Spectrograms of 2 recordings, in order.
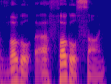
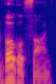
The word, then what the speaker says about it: Vogelsong: The V's are pronounced like F's, I found out, and you can't tell me otherwise.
